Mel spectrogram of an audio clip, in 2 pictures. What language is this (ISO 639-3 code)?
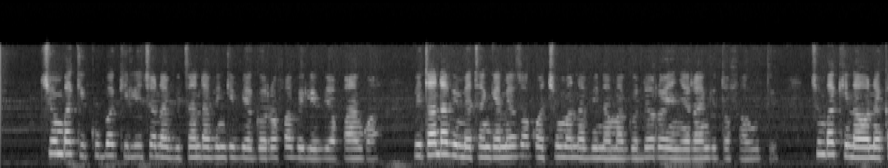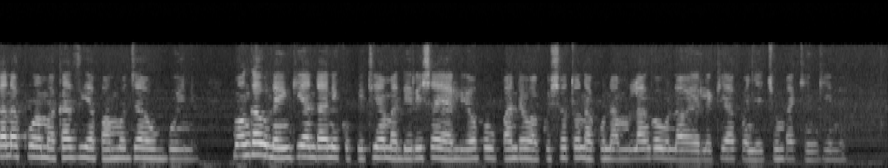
swa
